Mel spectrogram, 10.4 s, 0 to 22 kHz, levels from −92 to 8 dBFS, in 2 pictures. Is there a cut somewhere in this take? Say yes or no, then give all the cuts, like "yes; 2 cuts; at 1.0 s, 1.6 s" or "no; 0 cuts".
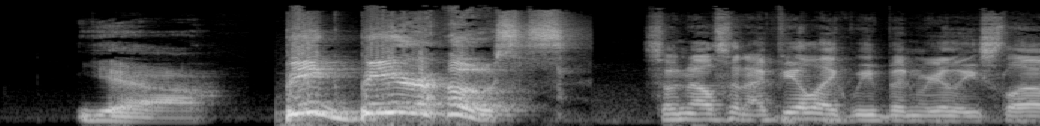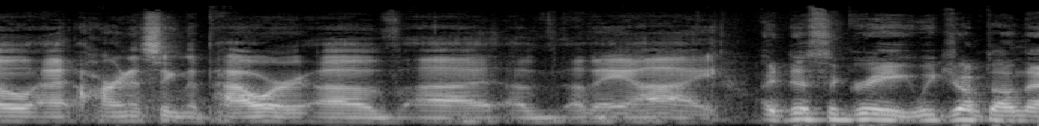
yes; 1 cut; at 1.2 s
